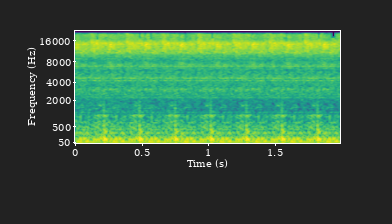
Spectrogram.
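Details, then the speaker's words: Central AC indoor blower while the outdoor compressor is running: a low steady electrical hum with faint pulsing as the motor tries but fails to start, so no air comes out. Diagnosed as a bad capacitor, then replaced. "you hear that humming noise is trying to kick in but he's having trouble to do so the AC is still turned on"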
